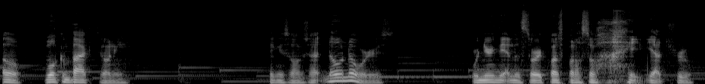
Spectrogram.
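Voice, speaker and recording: Male game streamer, low-pitched, chatty and casual, faint music underneath. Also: expressive, brisk. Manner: chatty, talking to viewers and himself. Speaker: live streamer. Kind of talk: casual gameplay stream commentary.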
